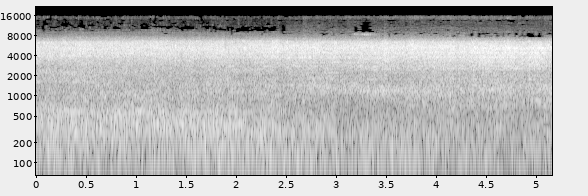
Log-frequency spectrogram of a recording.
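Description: Diesel-hauled passenger train running in alongside the platform: a loud, steady rush of the locomotive and coaches rolling past close by.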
